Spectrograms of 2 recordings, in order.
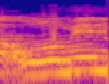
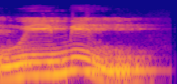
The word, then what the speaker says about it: women: দ্য ওম্যান এটা third person singular, কিন্তু যদি ওটা বহু বচন হয়ে যায় দ্য উইমেন, উচ্চারণটা ওমেন উচ্চারণ হবে না, WOMEN উচ্চারণ হবে উইমেন, ওমেন উচ্চারণ হবে না।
